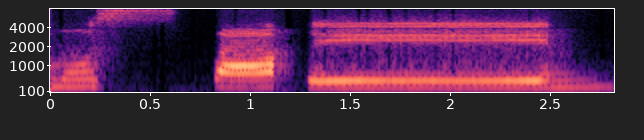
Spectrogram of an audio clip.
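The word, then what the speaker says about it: مستقيم: Ya, pada ko, perhatikan di sini, Umum, ya nggak boleh qi, ya, karena ko suaranya kuat, ya, dan dia satu titik, ya, jangan qi, qi, ya, ulangin. Ihdinas siratal mustaqim.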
